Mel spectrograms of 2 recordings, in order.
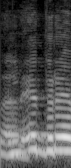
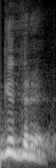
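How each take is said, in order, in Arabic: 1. تبدأ الكلمة بهمزة. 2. تبدأ الكلمة بصوت القاف. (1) "كلمة واحدة بحب ألفظها بالإدرة" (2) "بقدرش أقول قدرة"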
